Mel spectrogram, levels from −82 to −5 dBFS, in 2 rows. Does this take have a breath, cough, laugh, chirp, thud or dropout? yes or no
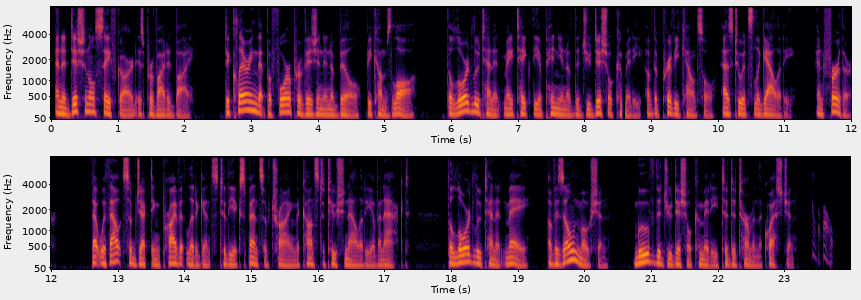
yes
